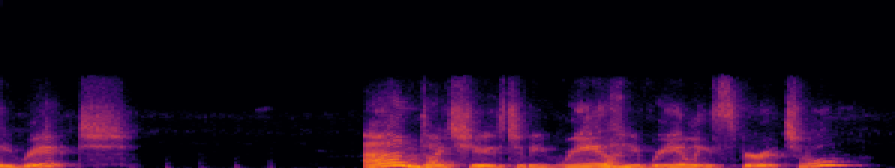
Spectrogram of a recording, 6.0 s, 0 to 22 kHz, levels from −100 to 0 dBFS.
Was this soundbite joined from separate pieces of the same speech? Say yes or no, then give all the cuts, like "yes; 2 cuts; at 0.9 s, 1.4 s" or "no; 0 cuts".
yes; 1 cut; at 1.9 s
